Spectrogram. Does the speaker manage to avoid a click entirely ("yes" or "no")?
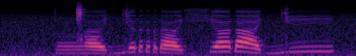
no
